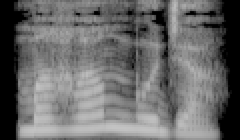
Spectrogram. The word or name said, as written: ಮಹಾಂಬುಜ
